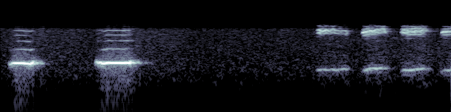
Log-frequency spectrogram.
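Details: A pet African grey parrot making noises: two loud, steady, mid-pitched whistles with buzzy overtones, a pause, then four short, quieter double-toned notes in quick succession.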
